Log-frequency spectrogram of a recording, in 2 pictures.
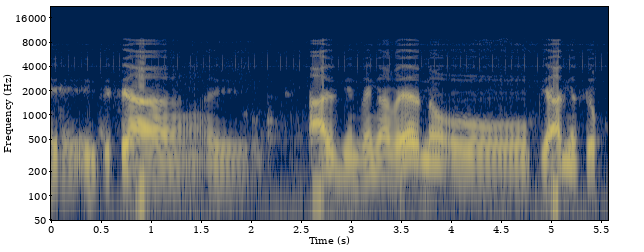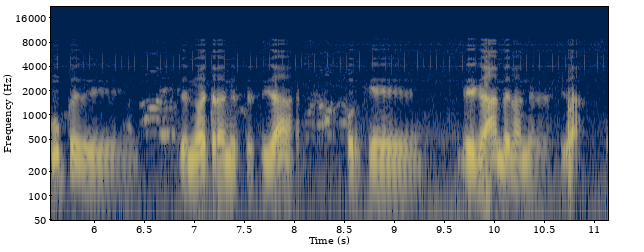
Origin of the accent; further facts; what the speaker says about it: Colonia Aborigen, Chaco, Argentina; now in Quitilipi, Argentina; nosotros venimos de una localidad del campo, en Colonia Aborigen, en el lote 39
